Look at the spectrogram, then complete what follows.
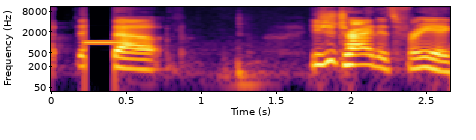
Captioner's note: beep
